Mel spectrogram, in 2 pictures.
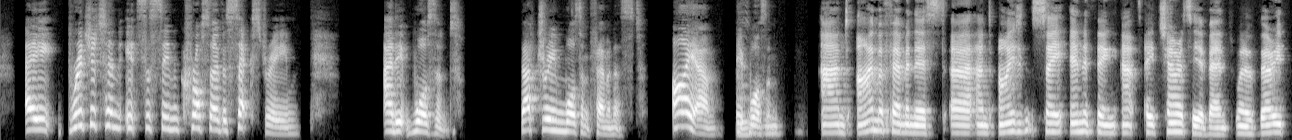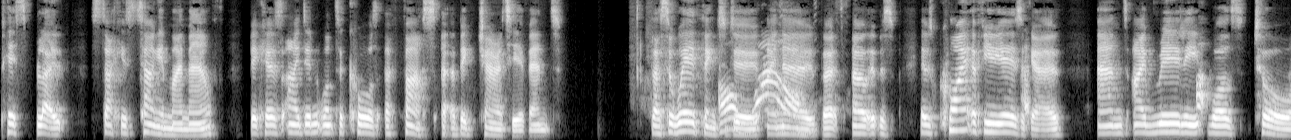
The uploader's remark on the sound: via Zoom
